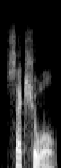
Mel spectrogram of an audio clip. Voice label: "sexual", American

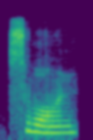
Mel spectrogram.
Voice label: "sworn", Indian

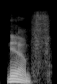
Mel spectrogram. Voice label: "nymph", American

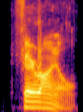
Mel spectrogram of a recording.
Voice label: "Fair Isle", American

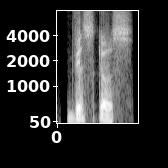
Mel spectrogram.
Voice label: "viscose", American

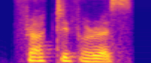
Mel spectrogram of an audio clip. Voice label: "fructiferous", Indian

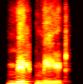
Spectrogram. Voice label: "milkmaid", Indian

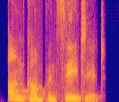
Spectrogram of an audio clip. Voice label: "Uncompensated", Indian

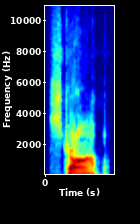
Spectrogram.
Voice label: "strop", American

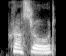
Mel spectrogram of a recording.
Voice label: "crossroad", Indian

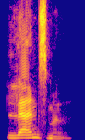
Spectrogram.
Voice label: "landsman", Indian

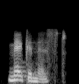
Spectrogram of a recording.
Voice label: "mechanist", Indian

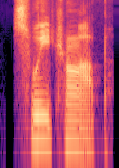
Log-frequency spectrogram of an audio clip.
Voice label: "sweetshop", American

